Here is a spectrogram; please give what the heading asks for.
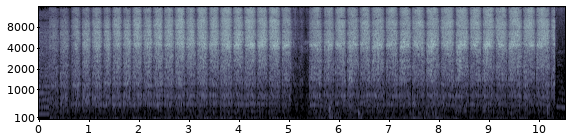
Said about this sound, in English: Once the wood has had a chance to completely dry, we can give it its final sand up to 240.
